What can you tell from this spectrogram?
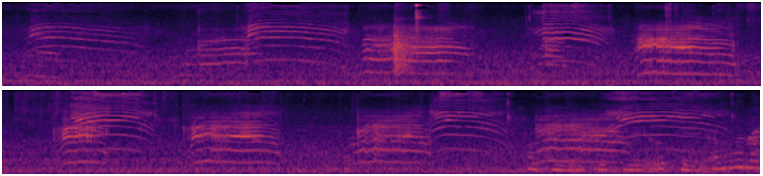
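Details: Four-week-old kittens, learning to walk with their mother nearby, cry in a steady run of shrill, arched mews. The calls come about one per second, ten in all, with soft shuffling noise beneath.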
